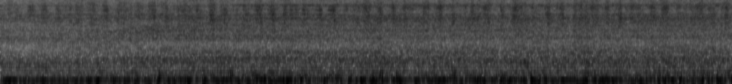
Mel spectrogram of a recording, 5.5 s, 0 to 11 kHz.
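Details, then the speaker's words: 1981 Corvette after rocker nut replacement, warm after 10 minutes of running with no leaks and good temperatures; a steady low idle rumble with an even beat and no valvetrain ticking, quieter than before; normal idle. "she's been running for 10 minutes everything looks good no leaks temp temperatures are good she still sounds good no noise"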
